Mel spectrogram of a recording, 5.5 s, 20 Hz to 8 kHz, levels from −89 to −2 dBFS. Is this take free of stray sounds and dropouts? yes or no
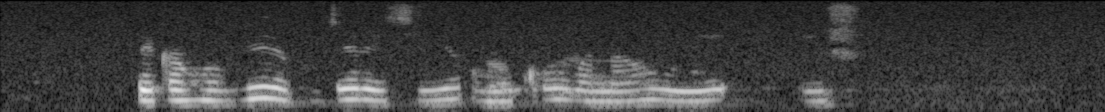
yes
